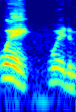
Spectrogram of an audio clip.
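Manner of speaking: ordinary delivery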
